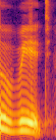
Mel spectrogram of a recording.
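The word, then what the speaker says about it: wedge: rule number one है यदि किसी वर्ड में डी के बाद अगर जी ई हो तो डी साइलेंट रहता है मतलब कि डी को आपको प्रोनाउंस नहीं करना है डी का उच्चारण नहीं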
